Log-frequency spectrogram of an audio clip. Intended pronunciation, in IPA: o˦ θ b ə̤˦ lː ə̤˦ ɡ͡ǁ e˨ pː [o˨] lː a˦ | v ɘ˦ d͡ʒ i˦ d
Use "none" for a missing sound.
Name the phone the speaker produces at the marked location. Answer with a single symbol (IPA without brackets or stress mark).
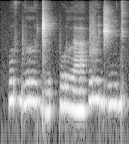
o˦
